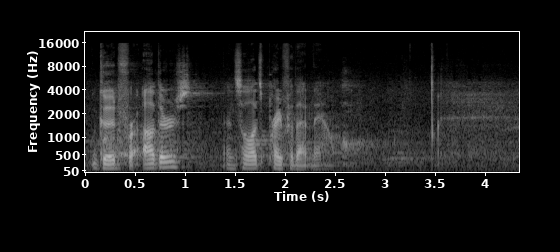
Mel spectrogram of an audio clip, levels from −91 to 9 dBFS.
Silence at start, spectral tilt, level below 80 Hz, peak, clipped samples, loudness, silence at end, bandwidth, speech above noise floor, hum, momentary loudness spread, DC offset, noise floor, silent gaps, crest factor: 0.05 s; -3.5 dB/octave; -76 dBFS; -10 dBFS; under 0.1%; -29 LUFS; 0 s; 16 kHz; 25 dB; none; 21 LU; under 0.1%; -54 dBFS; none; 22 dB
